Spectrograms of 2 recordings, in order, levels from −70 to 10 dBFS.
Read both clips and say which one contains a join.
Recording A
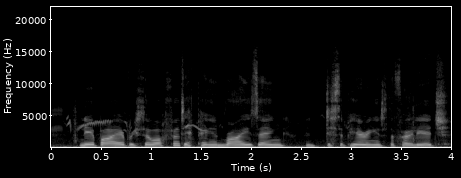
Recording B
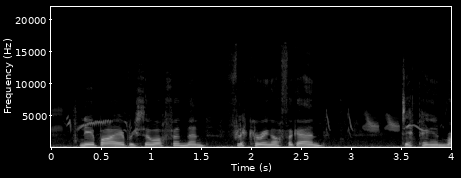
A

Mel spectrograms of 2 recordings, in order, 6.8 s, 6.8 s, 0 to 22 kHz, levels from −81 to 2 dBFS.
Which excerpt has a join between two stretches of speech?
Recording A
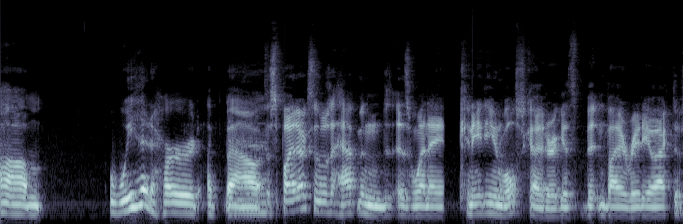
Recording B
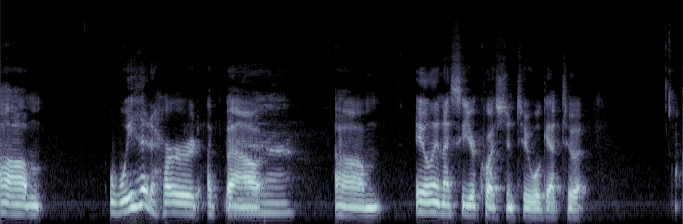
A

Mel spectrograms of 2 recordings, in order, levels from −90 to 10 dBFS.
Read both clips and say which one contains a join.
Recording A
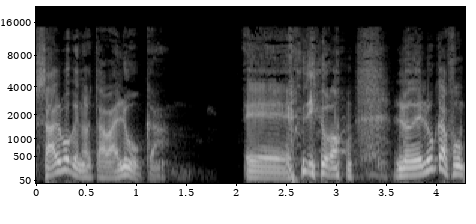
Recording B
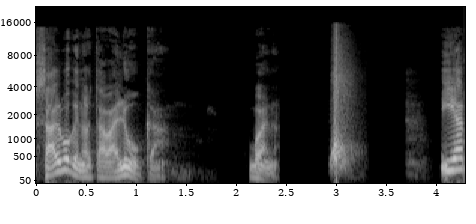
A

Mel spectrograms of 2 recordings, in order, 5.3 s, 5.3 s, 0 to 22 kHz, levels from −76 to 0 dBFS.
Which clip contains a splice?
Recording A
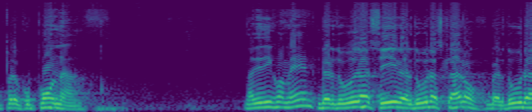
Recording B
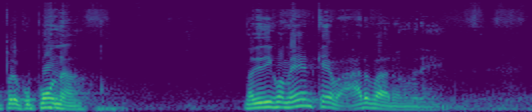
A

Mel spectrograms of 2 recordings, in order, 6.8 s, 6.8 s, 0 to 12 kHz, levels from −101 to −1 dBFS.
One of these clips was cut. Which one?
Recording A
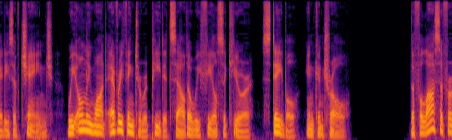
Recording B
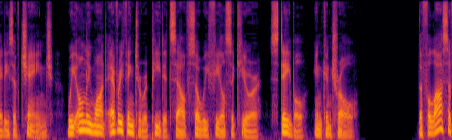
A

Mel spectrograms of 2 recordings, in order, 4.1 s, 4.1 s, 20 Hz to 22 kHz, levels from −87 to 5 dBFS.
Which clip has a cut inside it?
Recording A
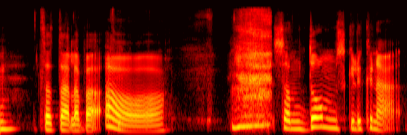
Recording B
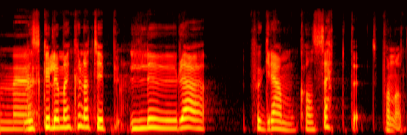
A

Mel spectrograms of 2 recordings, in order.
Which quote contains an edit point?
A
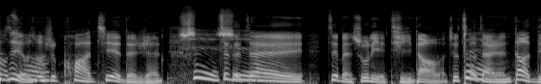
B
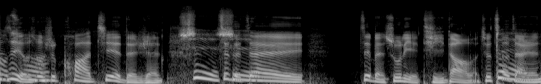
A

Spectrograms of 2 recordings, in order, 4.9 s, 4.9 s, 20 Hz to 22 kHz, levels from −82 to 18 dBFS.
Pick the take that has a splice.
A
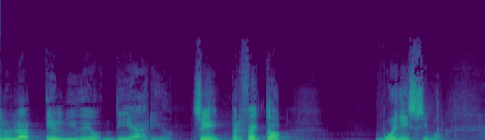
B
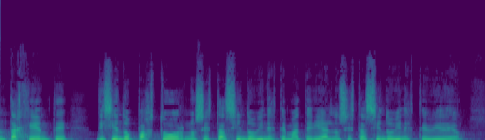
A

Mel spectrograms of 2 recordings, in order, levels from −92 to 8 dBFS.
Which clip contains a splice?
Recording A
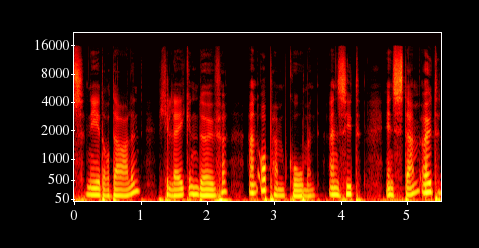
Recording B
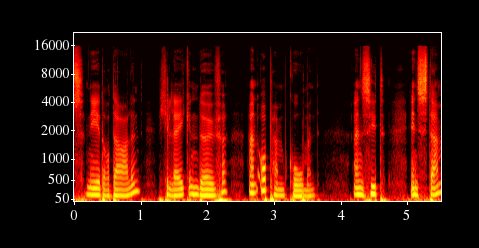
A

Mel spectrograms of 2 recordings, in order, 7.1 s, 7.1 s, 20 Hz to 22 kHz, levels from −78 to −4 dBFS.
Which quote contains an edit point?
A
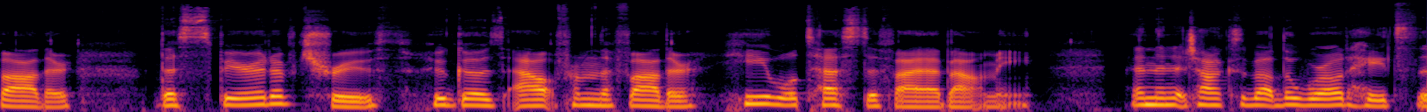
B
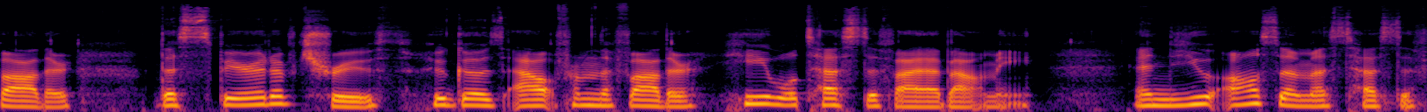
A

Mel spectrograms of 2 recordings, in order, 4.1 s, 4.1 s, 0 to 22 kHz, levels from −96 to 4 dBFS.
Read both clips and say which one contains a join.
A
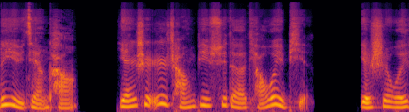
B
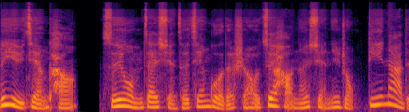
B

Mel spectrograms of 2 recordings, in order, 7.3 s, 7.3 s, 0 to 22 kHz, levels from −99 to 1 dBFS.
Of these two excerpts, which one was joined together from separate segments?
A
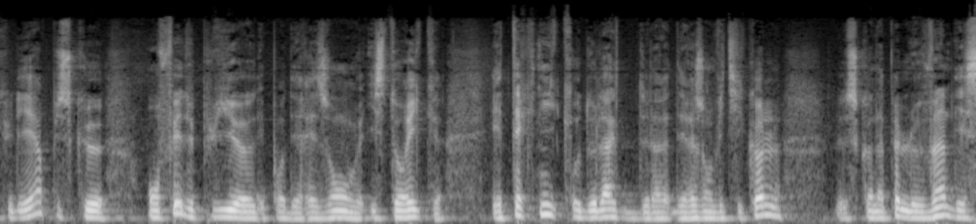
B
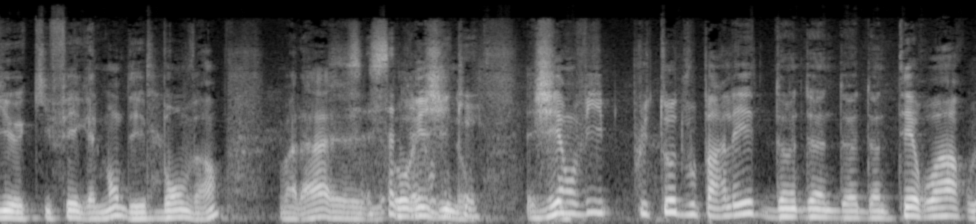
A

